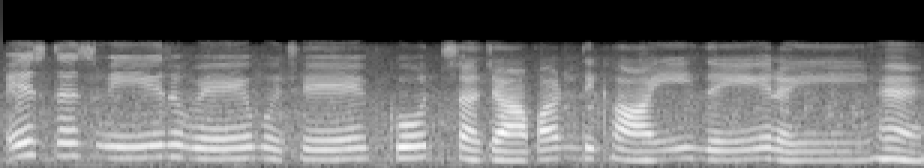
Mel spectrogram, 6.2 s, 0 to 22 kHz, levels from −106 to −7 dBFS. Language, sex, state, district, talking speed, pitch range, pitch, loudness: Hindi, female, Madhya Pradesh, Katni, 95 wpm, 220-260 Hz, 240 Hz, -17 LUFS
